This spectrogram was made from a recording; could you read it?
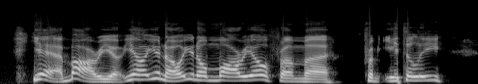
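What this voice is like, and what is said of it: Attempted New York accent. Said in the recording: “apparently I can't do a New York accent.”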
